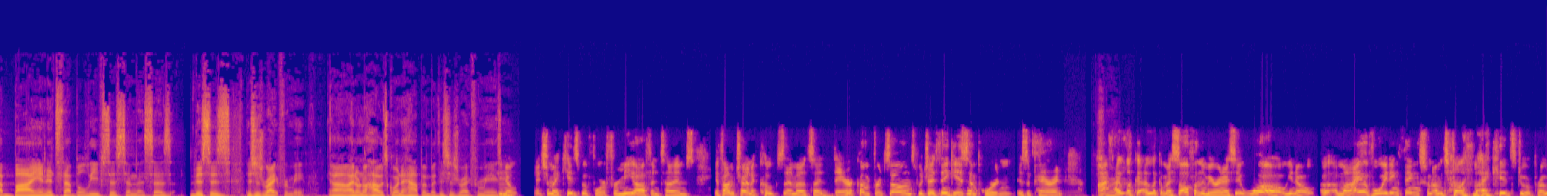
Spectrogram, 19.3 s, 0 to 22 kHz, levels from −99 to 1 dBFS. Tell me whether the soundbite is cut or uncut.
cut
